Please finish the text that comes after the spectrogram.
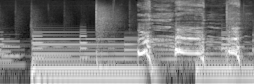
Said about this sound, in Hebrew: אתה נורא משתעל, אתה מרגיש טוב?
